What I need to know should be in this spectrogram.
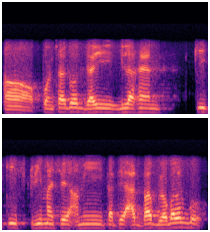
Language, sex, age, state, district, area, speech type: Assamese, male, 60+, Assam, Barpeta, rural, conversation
